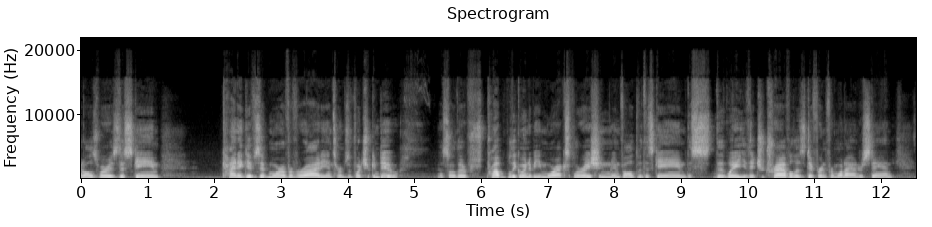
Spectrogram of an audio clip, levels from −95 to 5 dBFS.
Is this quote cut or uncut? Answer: uncut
